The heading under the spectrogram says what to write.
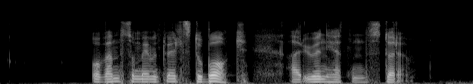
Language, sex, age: Norwegian, male, 27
